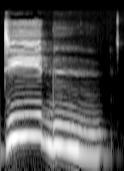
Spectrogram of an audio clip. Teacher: Esse DN é como um som para dentro. Você bota a língua no céu da boca para fazer o D e já tá ali pro N, né?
